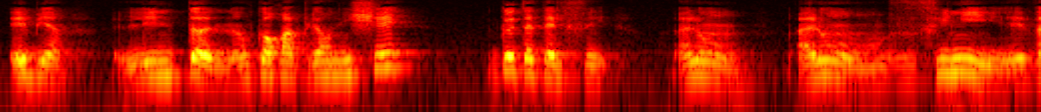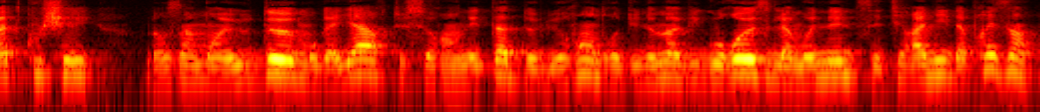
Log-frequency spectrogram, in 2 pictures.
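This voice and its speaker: Harsh, commanding jailer from a storybook reading, slow and loud, put on by a woman narrator. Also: fairly low pitch, natural voice. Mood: gruff commanding. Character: harsh scheming middle-aged man, cold jailer.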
